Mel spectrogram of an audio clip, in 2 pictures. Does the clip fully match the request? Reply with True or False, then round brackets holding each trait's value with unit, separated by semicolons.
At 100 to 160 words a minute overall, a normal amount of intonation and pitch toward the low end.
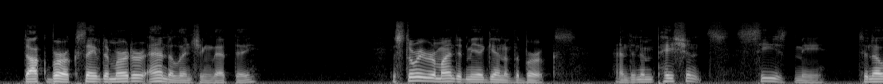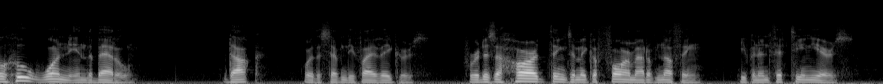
False (180 wpm; 4.7 semitones; 105 Hz)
